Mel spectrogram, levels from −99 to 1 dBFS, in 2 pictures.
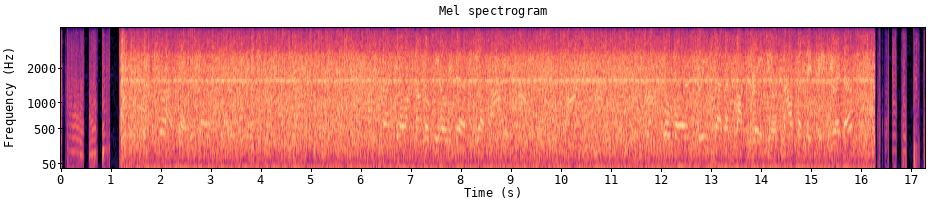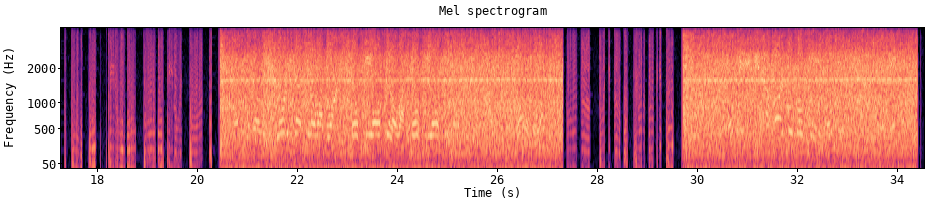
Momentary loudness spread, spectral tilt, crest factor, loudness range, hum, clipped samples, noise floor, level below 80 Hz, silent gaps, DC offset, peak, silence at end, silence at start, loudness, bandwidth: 3 LU; -7.5 dB/octave; 10 dB; 6 LU; none; 0.2%; -40 dBFS; -42 dBFS; none; 1%; 0 dBFS; 0.15 s; 0.1 s; -9 LUFS; 4 kHz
